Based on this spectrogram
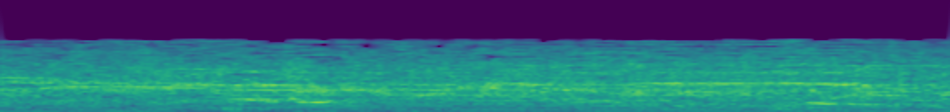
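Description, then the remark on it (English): A large crowd roars and cheers in a dense, continuous wall of voices, holding at a steady, loud level for the whole stretch with no single speaker standing out. “On the count of three, one, two, three, and the crowd goes wild, and the demons start obeying.”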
